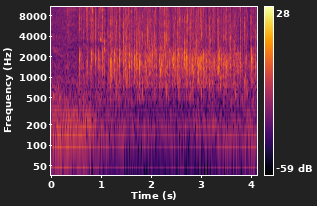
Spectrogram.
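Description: Audience applauding, the clapping coming in about a second in and going on steadily.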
